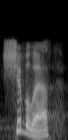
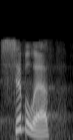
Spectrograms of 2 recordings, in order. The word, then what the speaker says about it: Shibboleth: And if he said no, then they would say to them, 'This say Shibboleth,' but he said Sibboleth, for he could not pronounce it correctly.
